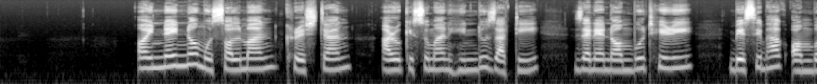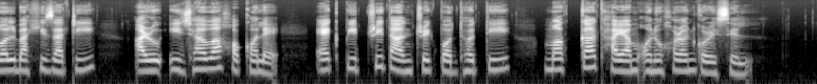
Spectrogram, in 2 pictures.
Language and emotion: Assamese, neutral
